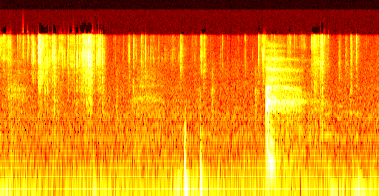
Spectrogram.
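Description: A booster pack's foil wrapper crinkles as it is torn open.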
